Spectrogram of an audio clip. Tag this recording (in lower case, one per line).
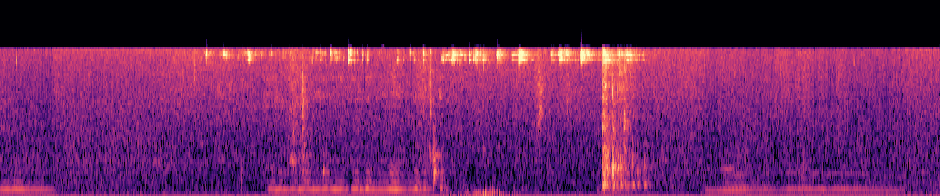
cat growling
